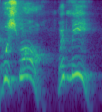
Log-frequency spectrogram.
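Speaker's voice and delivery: high, slow, put-upon "what's wrong with me"; mock bewildered woman. To the men, imitating a woman confused, mock bewildered. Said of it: "they be like".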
